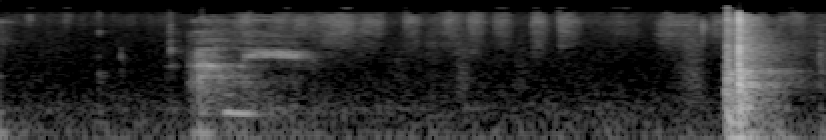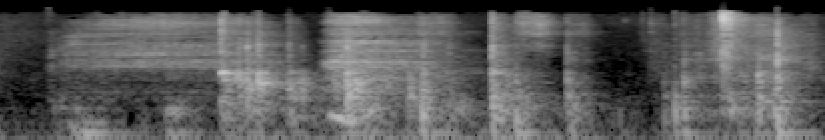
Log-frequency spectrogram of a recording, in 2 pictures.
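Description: Mostly quiet room, with one sharp knock a little past three and a half seconds, then a woman's low, breathy talking toward the end.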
